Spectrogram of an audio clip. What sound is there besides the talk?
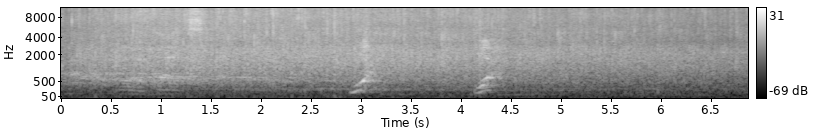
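hands clapping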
